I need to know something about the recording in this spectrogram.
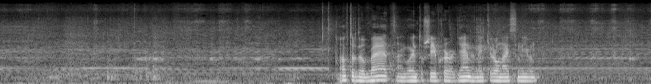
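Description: Electric clippers buzz steadily close by.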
